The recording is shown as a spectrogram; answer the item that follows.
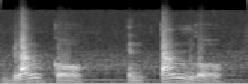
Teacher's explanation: the tongue's drawn further back into the mouth toward the pronunciation zone of those consonants, the K sound and the G sound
